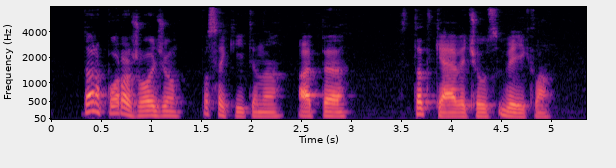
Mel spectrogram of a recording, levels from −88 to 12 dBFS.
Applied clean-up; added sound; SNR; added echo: none; none; none; none.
